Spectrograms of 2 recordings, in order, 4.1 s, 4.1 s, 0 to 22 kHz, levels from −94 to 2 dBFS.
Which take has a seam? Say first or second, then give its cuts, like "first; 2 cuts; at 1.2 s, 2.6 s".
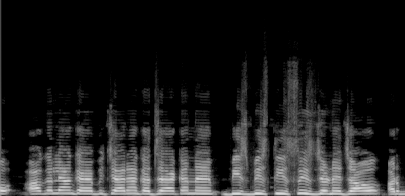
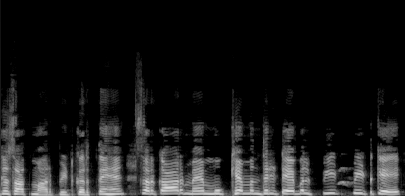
second; 1 cut; at 1.3 s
